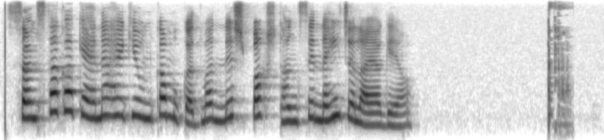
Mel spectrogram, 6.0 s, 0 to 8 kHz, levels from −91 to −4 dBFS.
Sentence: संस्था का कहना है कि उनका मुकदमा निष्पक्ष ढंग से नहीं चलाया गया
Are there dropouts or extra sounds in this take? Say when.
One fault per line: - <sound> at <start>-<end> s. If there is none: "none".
- thud at 5.5-5.8 s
